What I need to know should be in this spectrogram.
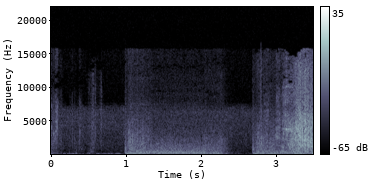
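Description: A jetpack roars as it fires.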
